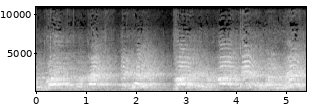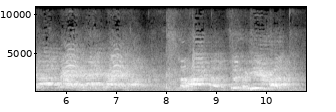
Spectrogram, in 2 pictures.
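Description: A cheerleading squad shouting a cheer together, with a loud shout roughly every second, over crowd noise.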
